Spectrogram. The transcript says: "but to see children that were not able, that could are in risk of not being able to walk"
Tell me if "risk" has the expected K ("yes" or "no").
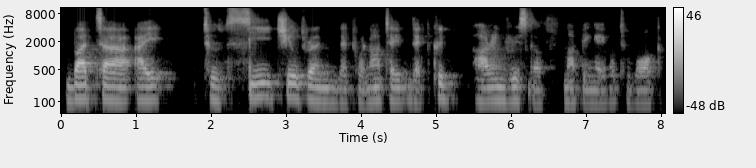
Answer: yes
